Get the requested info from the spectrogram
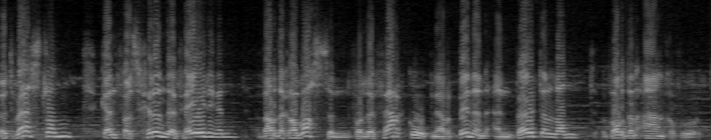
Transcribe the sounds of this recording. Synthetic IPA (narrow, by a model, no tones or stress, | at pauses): ɦətʋɛstlɑntkɛntfərsχɪləndəvɛjlɪŋən | ʋaːrdəχəʋɑsənvʊːrdəvɛrkoːpnaːrbɪnənɛnbœɥtənlɑntʋɔrdənʔaːnχəvuːrt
